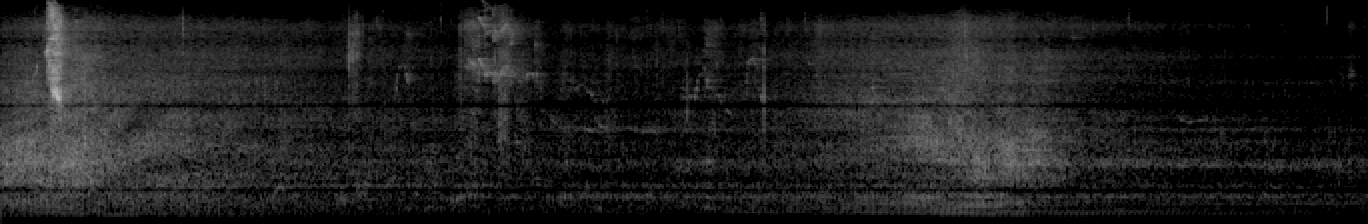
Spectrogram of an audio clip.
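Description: A motor vehicle passing by twice, each pass swelling and fading over a couple of seconds, the second about nine seconds in. A brief sharp high sound about half a second in.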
